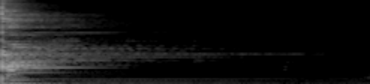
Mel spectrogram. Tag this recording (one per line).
perc
cymbal
splash
percussion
